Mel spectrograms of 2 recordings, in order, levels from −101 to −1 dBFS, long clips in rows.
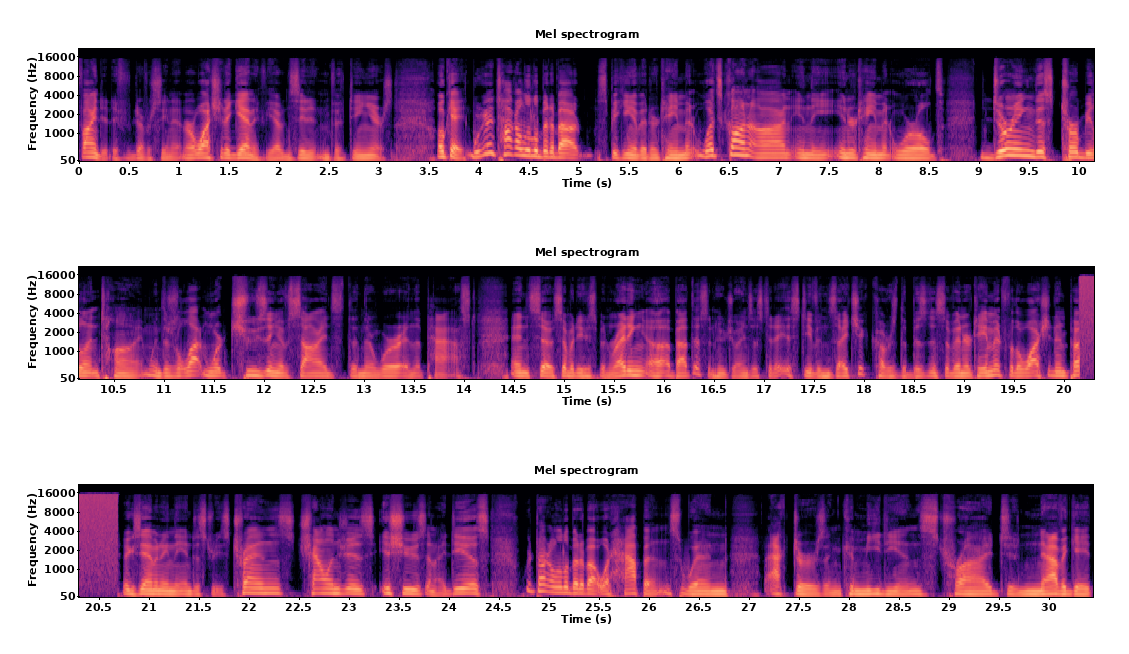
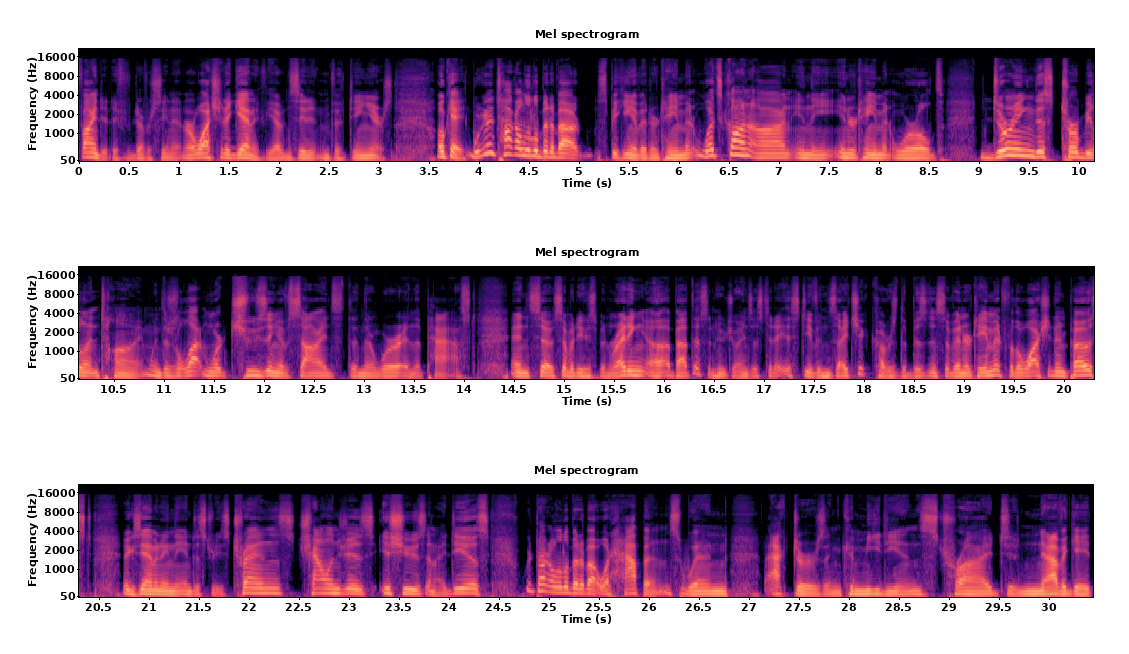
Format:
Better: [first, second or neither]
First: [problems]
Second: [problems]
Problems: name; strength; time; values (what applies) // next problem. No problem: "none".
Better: second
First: audio cutting out; filled with static; at 20 s for 0.5 s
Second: none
